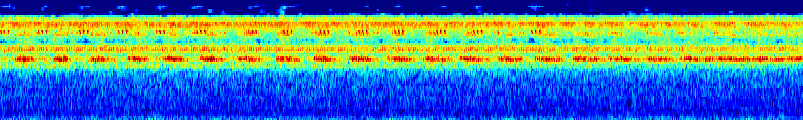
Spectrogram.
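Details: Crickets call through the night while wind blows gently: a continuous, high, bell-like trilling that swells and eases in regular pulses, close to two per second, above a faint low rumble.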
